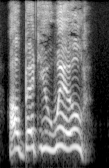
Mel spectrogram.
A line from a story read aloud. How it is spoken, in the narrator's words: Razumihin shouted after him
